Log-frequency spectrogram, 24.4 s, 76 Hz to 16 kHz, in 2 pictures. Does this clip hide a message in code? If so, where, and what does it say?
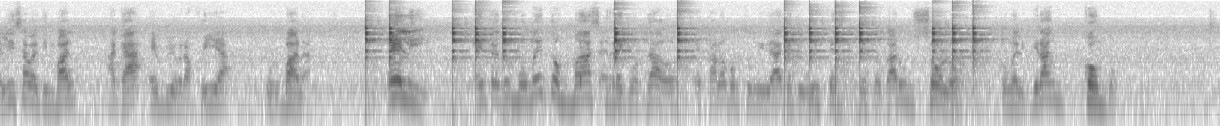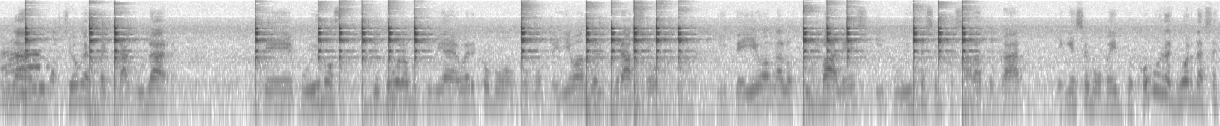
Yes: tap code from 3.7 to 22.0 s, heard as taps on a metal pipe, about 4 knocks a second, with room echo and speech in Spanish. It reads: HAS BEEN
